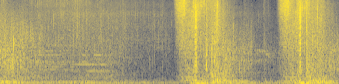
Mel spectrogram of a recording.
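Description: A Confringo fire spell in Hogwarts Legacy goes off as two loud, rumbling explosive bursts a couple of seconds apart, each swelling and fading over a low ambient drone.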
